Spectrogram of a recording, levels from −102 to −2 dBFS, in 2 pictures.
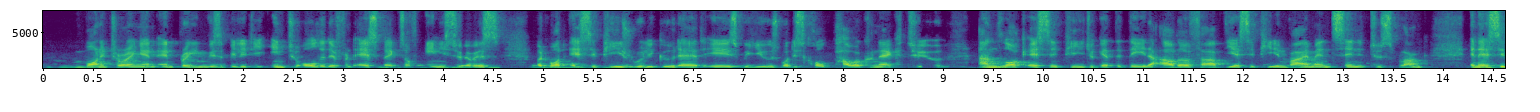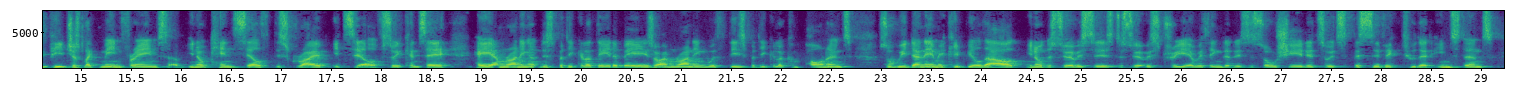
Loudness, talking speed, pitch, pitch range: -19 LUFS, 195 wpm, 105 Hz, 95-115 Hz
